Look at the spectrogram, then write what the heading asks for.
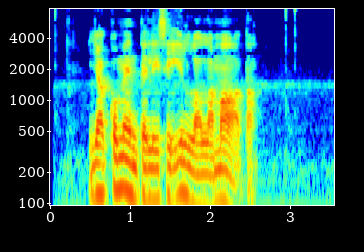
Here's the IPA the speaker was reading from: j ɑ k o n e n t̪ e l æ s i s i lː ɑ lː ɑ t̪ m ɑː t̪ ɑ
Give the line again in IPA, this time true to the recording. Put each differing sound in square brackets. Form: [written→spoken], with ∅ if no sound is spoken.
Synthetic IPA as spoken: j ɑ k o [n→m] e n t̪ e l [æ→i] s i [s→∅] i lː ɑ lː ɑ [t̪→∅] m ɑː t̪ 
